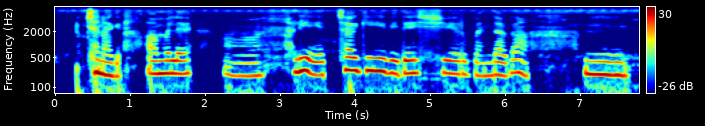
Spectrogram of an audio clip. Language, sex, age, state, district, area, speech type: Kannada, female, 18-30, Karnataka, Davanagere, urban, spontaneous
